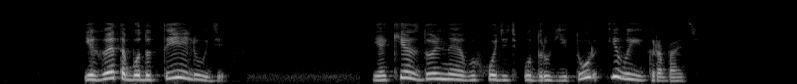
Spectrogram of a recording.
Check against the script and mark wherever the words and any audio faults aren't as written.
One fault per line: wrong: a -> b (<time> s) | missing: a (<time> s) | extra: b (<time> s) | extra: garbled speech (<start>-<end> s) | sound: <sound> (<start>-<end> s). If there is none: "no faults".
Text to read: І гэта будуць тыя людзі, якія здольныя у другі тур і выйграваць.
extra: выходзіць (4.7 s)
